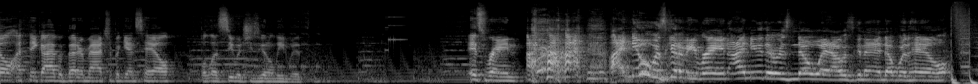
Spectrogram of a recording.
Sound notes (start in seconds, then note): 5.3 laughs; 9.5 introduction music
